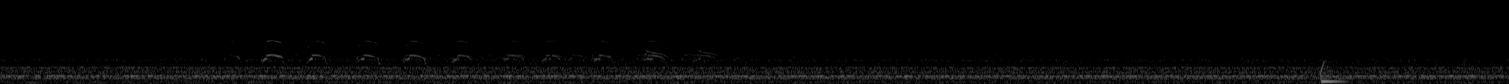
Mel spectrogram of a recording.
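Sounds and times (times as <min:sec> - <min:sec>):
faint low hum: 0:00.0 - 0:15.0
bird calling: 0:02.3 - 0:07.2.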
